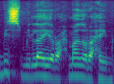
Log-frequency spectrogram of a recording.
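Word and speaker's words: بسم الله الرحمن الرحيم: Maka kita bacanya Bismillahirrahmanirrahim. Huruf ra-nya dan huruf ha-nya diperjelas. Bismillahirrahmanirrahim.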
